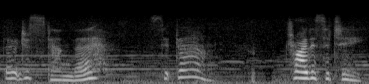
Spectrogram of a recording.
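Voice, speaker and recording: A woman's voice: high voice, expressive, takes it slowly, music in the background. A woman playing a tipsy, childlike burglar's wife with bitterness underneath, in a radio crime drama. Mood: tipsy, anxious.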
